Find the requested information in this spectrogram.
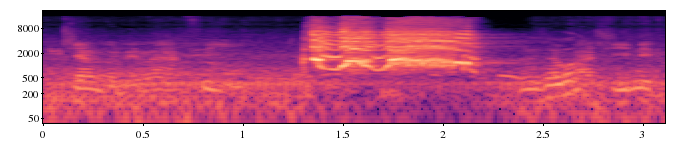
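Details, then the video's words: A green junglefowl gives a single rasping, two-part crow of under a second. Faint, soft, rising chirps are heard before and after it against a quiet background. "ayam hutan hijau berkokok"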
